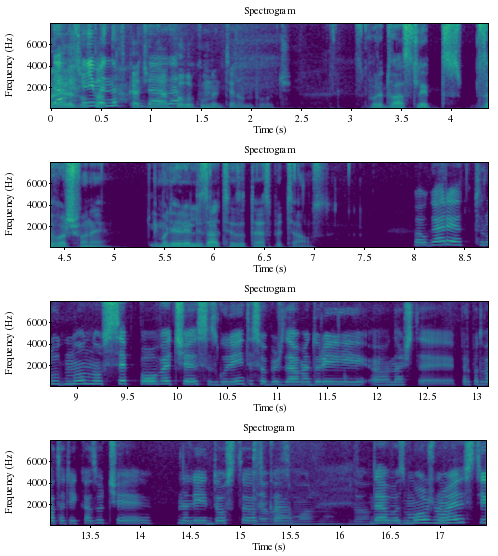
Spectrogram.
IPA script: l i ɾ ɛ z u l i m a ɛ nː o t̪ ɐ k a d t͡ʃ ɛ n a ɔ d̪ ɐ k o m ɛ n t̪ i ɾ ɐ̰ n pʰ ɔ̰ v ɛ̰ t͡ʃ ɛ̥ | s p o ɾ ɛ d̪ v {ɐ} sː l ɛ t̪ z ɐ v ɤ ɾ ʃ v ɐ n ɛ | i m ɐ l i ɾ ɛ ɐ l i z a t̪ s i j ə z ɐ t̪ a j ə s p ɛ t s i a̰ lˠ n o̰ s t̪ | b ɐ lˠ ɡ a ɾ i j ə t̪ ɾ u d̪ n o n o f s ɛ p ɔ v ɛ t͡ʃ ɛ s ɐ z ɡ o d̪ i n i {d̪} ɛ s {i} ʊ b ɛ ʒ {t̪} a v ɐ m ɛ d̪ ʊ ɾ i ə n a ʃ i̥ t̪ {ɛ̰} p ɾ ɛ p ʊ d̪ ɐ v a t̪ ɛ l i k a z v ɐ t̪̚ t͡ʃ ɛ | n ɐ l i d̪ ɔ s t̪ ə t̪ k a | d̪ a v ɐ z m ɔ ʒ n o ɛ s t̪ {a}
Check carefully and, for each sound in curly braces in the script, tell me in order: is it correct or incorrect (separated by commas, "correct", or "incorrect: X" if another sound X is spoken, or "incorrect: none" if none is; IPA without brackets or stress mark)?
incorrect: a, incorrect: t̪, incorrect: ɛ, incorrect: d̪, correct, incorrect: i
